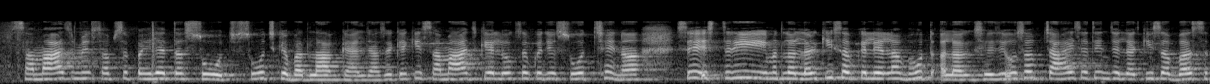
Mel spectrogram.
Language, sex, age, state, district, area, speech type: Maithili, female, 18-30, Bihar, Madhubani, rural, spontaneous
